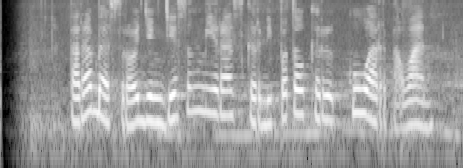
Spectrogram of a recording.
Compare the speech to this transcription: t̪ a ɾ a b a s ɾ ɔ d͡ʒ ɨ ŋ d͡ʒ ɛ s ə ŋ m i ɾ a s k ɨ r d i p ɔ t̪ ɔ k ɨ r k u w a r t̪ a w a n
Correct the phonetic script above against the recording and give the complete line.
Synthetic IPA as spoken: t̪ a ɾ a b a s ɾ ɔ d͡ʒ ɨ ŋ d͡ʒ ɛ s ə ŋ m i ɾ a s k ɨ r d i p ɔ t̪ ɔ k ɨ r k u w a r t̪ a w a n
